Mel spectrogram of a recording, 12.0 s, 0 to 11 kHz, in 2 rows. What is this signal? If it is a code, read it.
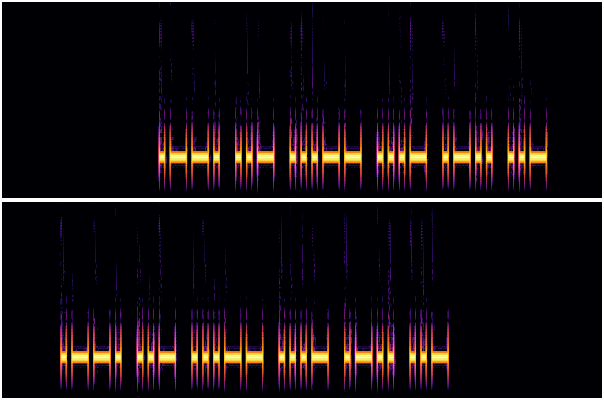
Morse code, heard as a keyed tone, about 22 wpm, 700 Hz. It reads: PU3VLU PU3VLU
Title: DXCC-100 Call Signs - 6 Characters - Repeated 2x - 22wpm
